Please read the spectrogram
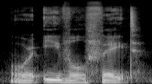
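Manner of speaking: plain reading voice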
